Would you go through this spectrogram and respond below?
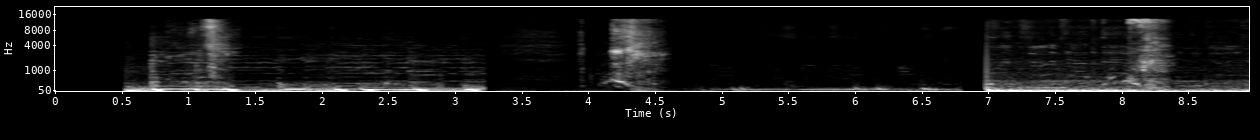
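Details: Three loud sneeze bursts from a man, cut together over music and noise as a comedic edit rather than a natural recording; sneezing.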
